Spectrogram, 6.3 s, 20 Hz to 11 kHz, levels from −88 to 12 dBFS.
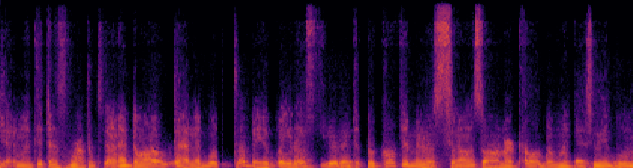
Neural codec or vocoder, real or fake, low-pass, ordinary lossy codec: codec, 44.1 kHz, 0.9 kbps, DAC; fake; 9.9 kHz; Opus, 16 kbps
